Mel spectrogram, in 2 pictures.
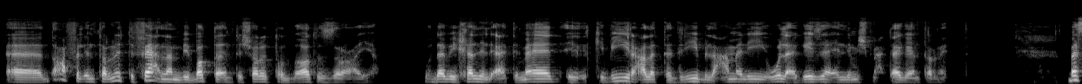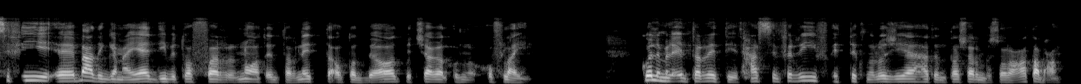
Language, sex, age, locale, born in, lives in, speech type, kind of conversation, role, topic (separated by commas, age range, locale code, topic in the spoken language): Arabic, male, 50-54, ar-EG, Egypt, Portugal, read, expert-assistant, expert, ليه التكنولوجيا الزراعية بقت مهمة جداً في زيادة إنتاج الأكل في مصر والعالم؟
